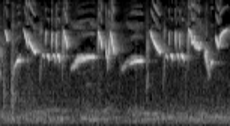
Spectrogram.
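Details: Canary song from a songbird training recording: repeated high downward-sweeping whistles and a few upslurred notes in quick succession, interrupted by brief sharp clicks, loud and clear.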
